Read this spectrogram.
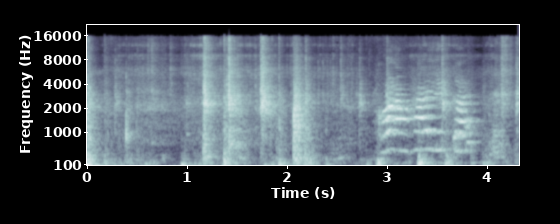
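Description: A toy car rattles and clatters across a wooden floor.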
